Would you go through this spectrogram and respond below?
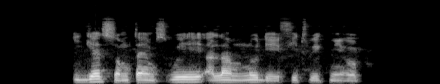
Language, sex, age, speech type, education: Nigerian Pidgin, male, 30-45, spontaneous, tertiary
